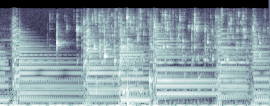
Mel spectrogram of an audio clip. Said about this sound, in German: gießt sich noch ein bisschen von ihrem ekligen Warte, Apfelwasser ein. Hier noch ein bisschen ASMR für euch.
